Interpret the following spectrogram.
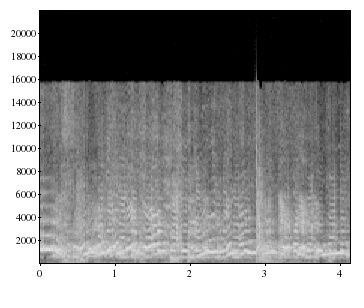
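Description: Excited voices and laughter, over a steady high tone in the background, with a single sharp thump about three seconds in.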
